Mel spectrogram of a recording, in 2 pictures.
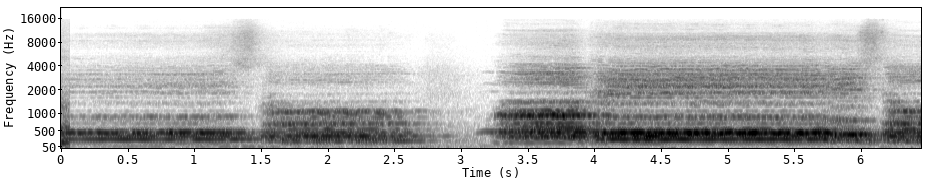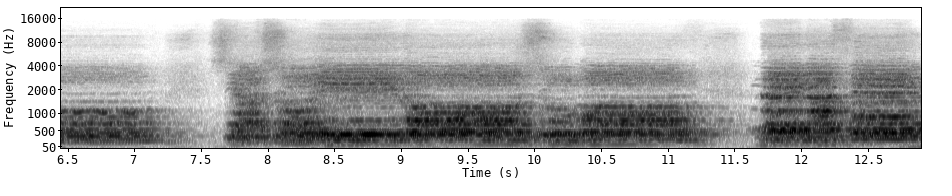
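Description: Mixed choir of men and women singing sustained chords in phrases of about four seconds, with short breaks between them.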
